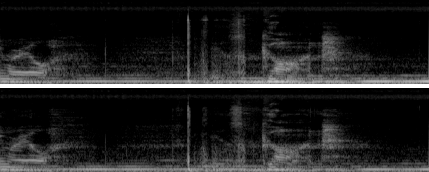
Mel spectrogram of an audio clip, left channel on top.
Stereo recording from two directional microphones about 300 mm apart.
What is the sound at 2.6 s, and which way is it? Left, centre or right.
Speech, right.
